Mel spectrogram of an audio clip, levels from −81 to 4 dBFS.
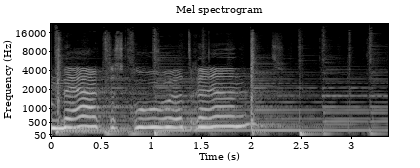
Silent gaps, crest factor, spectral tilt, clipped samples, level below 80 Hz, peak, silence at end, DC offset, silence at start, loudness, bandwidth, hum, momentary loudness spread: none; 16 dB; -5.5 dB/octave; under 0.1%; -40 dBFS; -4 dBFS; 0 s; under 0.1%; 0 s; -20 LUFS; 18 kHz; none; 17 LU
